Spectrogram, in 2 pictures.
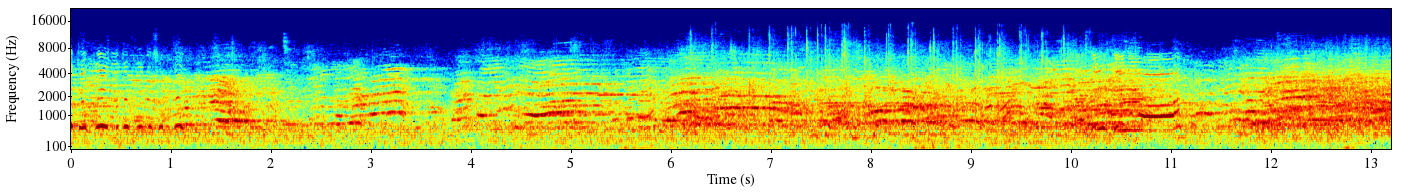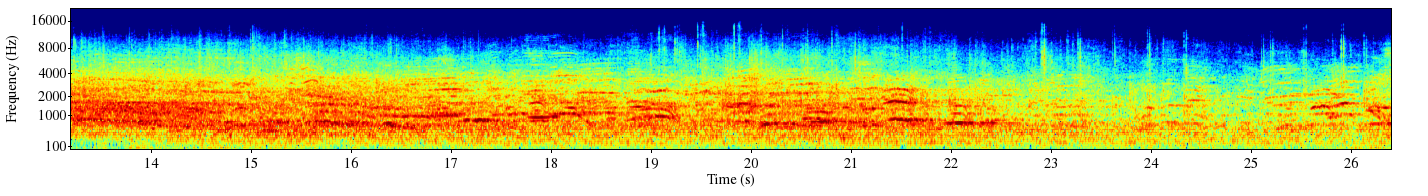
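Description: A large crowd shouts and cheers in an echoing arena.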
